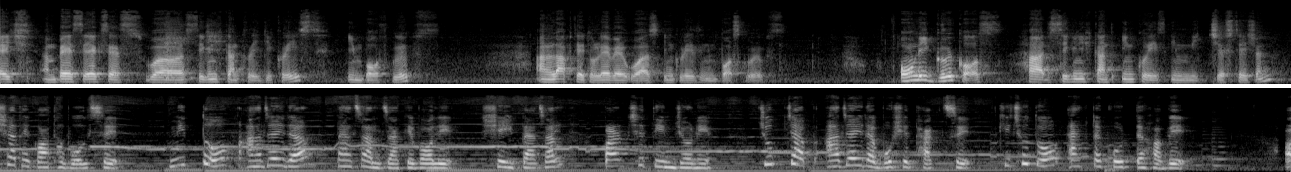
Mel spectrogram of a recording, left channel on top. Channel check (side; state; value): both; different; correlation 0.00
